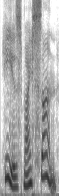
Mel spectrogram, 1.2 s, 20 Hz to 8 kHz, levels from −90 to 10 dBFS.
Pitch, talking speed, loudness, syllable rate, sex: 235 Hz, 200 wpm, -15 LUFS, 3.7 syllables/s, female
